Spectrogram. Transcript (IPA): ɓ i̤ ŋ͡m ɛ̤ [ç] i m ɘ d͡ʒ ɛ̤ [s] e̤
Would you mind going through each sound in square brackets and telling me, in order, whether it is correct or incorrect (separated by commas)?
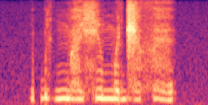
correct, incorrect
